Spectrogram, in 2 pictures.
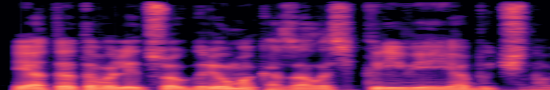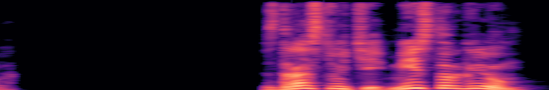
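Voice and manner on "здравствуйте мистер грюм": высокий, громкий окрик через толпу; окликнуть учителя издалека. Acted. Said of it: "крикнул Гарри". (крикнуть звонко, высоко)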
